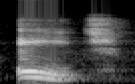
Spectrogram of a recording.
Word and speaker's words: H: listen to me carefully the letter h not h not h or i'm not quite sure how you actually are used to pronounce it but then the right pronunciation of this letter that you see over here is age and that's the correct pronunciation of it and there are a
